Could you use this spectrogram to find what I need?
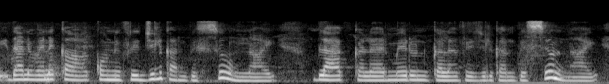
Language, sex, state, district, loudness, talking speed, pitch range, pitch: Telugu, female, Telangana, Mahabubabad, -15 LUFS, 140 wpm, 185-215 Hz, 200 Hz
